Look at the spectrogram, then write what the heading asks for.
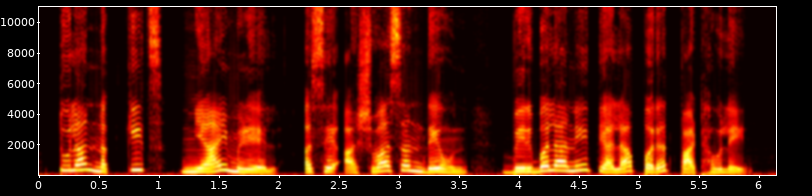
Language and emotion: Marathi, neutral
